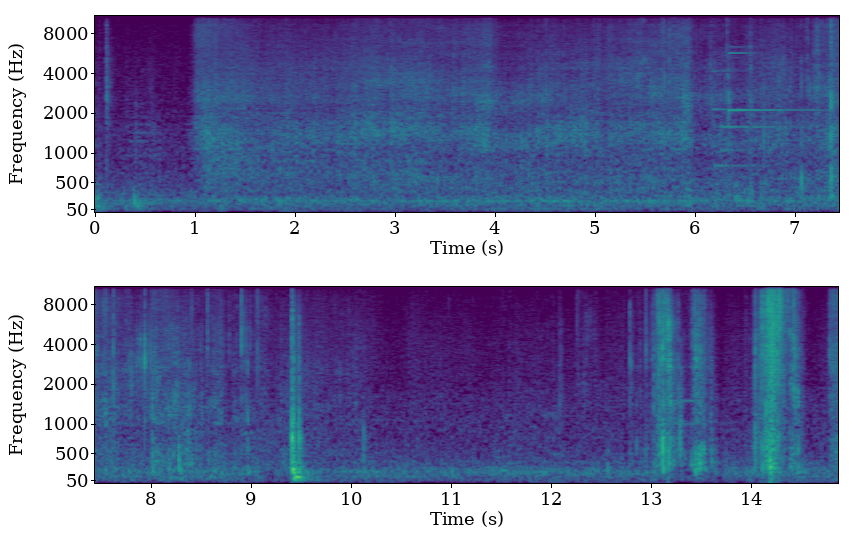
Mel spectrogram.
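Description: Fingers stretch and pull thick fluffy slime with a soft crackling.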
